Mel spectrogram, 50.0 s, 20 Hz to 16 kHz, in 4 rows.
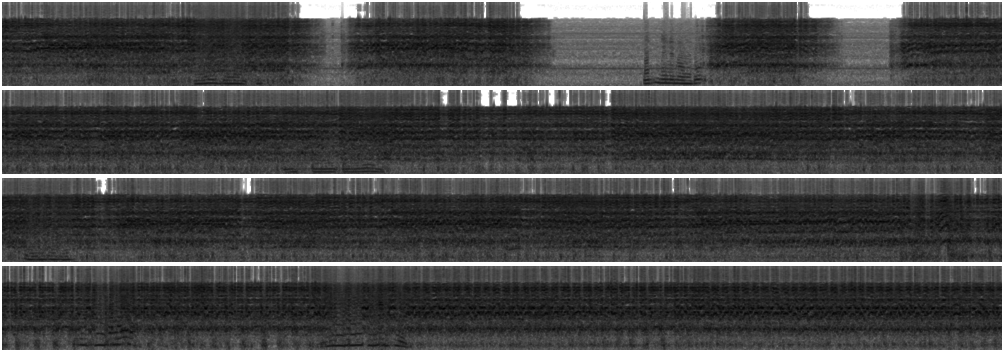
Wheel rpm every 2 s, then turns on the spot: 160, 130, 130, 20, 80, 60, 160, 160, 160, 160, 160, 160, 160, 160, 160, 160, 160, 160, 170, 170, 180, 180, 170, 180, 170.
6-8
